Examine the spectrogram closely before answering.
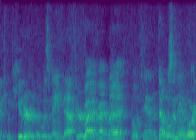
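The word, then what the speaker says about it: Wotan: German god named Wan it's pronoun it it's pronounced votan but spelled Wan because it's German and he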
